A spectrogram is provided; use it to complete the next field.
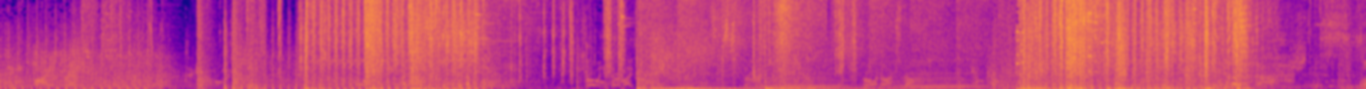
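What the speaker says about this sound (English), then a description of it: "Shots fired at me." A video game firefight, with loud bursts of automatic gunfire and scattered single shots spread across the round, under a player's running commentary and in-game voice callouts.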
